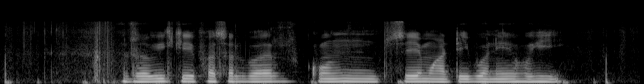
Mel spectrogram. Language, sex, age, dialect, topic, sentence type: Chhattisgarhi, male, 41-45, Western/Budati/Khatahi, agriculture, question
